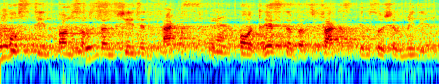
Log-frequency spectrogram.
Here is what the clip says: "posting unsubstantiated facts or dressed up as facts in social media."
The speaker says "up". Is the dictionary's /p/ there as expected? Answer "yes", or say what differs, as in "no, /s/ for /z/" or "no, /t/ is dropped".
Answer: no, /b/ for /p/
